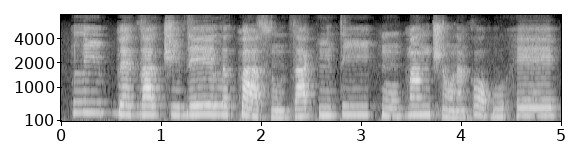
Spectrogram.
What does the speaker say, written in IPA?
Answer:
l iː˦ p ɡ͡b ɛ˧ d a˦ l t͡ʃ i˧ d eː˦ l ə˨˦ k͡p a˨ s ũ˨ t a˦ k ĩ˦ t iː˦ k͡p ũ˧ ɓ ã˦ ŋ ʃ ɔ̃˨ ɾ ã˦ k ɔ˨ ɓ u˧ h e˦

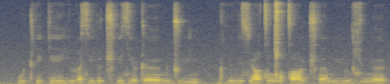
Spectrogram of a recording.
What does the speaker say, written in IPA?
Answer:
w ʏ ʈʰ e k eː j y ɭ a sʲ œ j ɪ ʈ͡ʂʰ ɪ zʲ œː ʈ œː m ʊ ɳ ɖ͡ʐ yː nʲ | ɖʱ ʏ v ɪ s ø j tˤ ɪ ŋ͡ǁ ʊ tˤ œː ʈ͡ʂʰ ɐ m yː ɳ ʑ ʏ ŋ œ

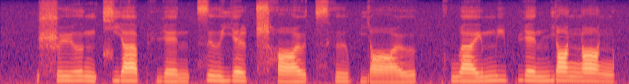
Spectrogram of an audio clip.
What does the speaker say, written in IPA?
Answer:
ʂ ɻ̩˥ ɤ˥˩ ŋ t͡ɕ j ä˥ pʰ ɥ ɛ˨˩ n t͡s ɹ̩˥˧ j ɛ˥˩ ʈ͡ʂʰ ɑ˧˥ ʊ̯ t͡sʰ ɹ̩˥ p j ɑ˨˩˦ ʊ̯ | kʰ w a˧˥ ɪ̯ m i˥˧ p ɥ ɛ˥˧ n̪ j ɑ˥˧ ŋ ɑ˥˩ ŋ

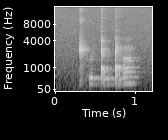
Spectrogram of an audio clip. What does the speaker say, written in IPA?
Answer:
ǁʰ ə˞ ɡ͡ǃ ə˞ ɡ͡ǃ a

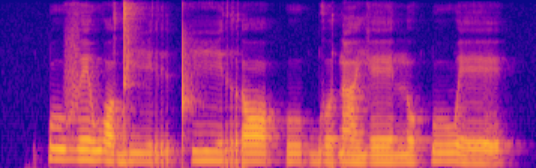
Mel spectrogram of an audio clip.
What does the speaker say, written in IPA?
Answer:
k͡p u˦ v e˦ w ɔ˨ d iː˨ r pʰ iː˦ r ɾ ɔ˦ | u˨ ɡ͡b ʊ˨ ɗ ã˨ j eː˨ n o˨ k͡p u˦ w eː˨

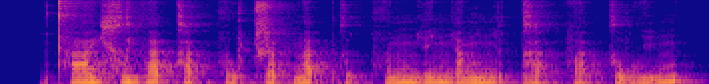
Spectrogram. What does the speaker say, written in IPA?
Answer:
t̪ʰ aː˧ j x ə˧ j l a˦˥ t̚ x a˨˩ k̚ h ə˧˩ w t͡ɕ a˨˩ k̚ n a˦˥ t̚ k ə˨˩ t̚ h ə˨˦ n ɲ e˨˦ ɲ a˧ ŋ ɲ ə˦˥ t̚ ɣ a˨˩ k̚ f a˨˩ k̚ x ə̰˧˨ w l ḭ˧˥ m

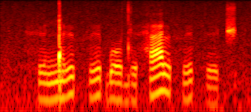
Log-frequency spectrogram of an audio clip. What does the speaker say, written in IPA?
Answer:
h ʏ˩ ŋ͡ǃ ʏ˩˧˩ f ʏ˩˧˩ ɓ o˩ d ʏ˩ h a˧˥˧ l f ʏ˩˧˩ k ʏ˩ t͡ʃ

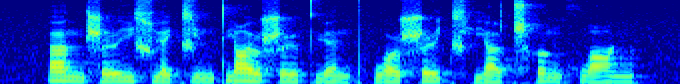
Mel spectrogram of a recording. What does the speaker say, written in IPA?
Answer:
a˥˨ n ʂ ɻ̩˦ i˦ ɕ ɥ ɛ˨˩ t͡ɕ i˨˦ n t̪ j ɑ˥˨ ʊ̯ ʂ ɻ̩˥˨ t̪ ɥ ɛ˨˩ n pʰ w ɔ˨˦ ʂ ɻ̩˥˨ t͡ɕʰ j ä˨˦ ʈ͡ʂʰ ɤ˥˨ ŋ x w ɑ˨˩ ŋ

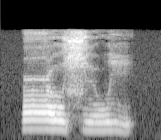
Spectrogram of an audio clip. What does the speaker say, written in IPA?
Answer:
ʕ o ɕ ʉ w i

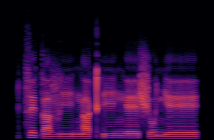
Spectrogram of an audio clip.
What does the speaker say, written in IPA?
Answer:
t͡s e˦ ɡ a˨ v iː˨ ŋ a˨ kʼ iː˦ ŋ eː˦ ʃ o˨ ɲ eː˦

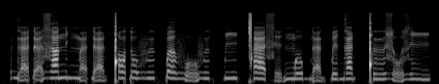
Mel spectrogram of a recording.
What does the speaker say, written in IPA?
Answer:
ɡ æ̰ ɗ æ̰ z a n i ŋ͡m æ̰ ɗ æ̰ ǃ ɔ ɗ o v ʉ k͡p ɜ v o̰ v ʉ k͡p i ǀ æ s ḛ ŋ͡m ɤ b ɾ æ̰ k͡p e ɡ æ ǃ ʉ z o̰ z i

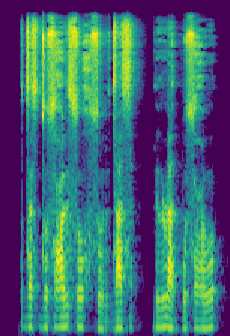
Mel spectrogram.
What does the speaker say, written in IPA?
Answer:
d ʌ˦˨ s d o˦˨ s ʕ ɯ˧˥˧ s o˧˥˧ x s o˨ r d a˦˨ s | ɾ ɯ˨˥ ɹ a˨ d p o˨ s ʕ o˨˥

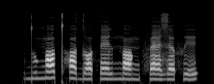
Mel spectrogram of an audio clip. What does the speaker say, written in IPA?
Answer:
d̪ u ŋ ɒ t̪ʰ ɒ d ɔ θ ɛ l n̪ ɒ ŋ f æ z ɜ f ɪ

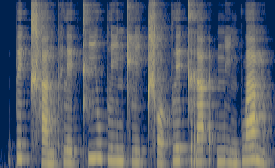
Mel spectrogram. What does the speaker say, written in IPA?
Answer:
p e˥˩ k̚ t͡ɕʰ a˩˦ n pʰ l e˨˩ k̚ tʰ iː˥˩ w p l iː˧ n kʰ l i˨˩ t̚ t͡ɕʰ ɔ˨˩ ʔ k l e˦˥ k̚ t r a˦˥ ʔ | m iː˨˩ ŋ k w a˥˩ m

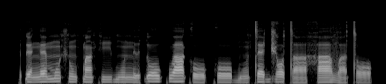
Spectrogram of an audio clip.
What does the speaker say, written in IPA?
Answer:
ɗ ɛ˨ ŋ ɛ˧ m ũ˦ ʃ ũ˧ k͡p ã˧ k iː˧ b ũ˧ n ɨ˨˦ ɗ oː˦ kʷ aː˦ k oː˨ k oː˧ b ũ˨˦ t ɛ˦ d͡ʒ ɔ˦˨ t aː˨ h aː˦ v a˨ t ɔ˨

